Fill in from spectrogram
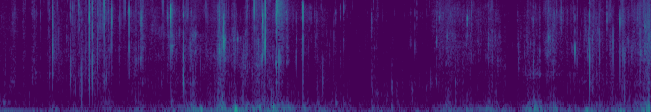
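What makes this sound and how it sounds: A flat sheet of clear blue glitter slime is pressed and poked with long orange nails on a table, then folded and squeezed in the hands. This produces irregular bursts of bright, crinkly crackles and wet sticky pops over soft low squelching thumps.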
